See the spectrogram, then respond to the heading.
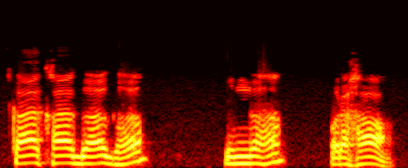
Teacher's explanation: ये सारे कंठ के द्वारा उच्चारित किए जाते हैं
